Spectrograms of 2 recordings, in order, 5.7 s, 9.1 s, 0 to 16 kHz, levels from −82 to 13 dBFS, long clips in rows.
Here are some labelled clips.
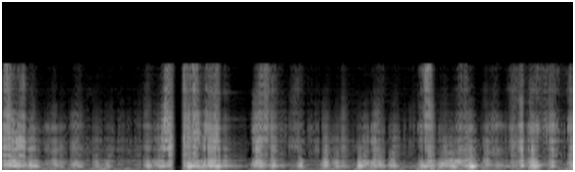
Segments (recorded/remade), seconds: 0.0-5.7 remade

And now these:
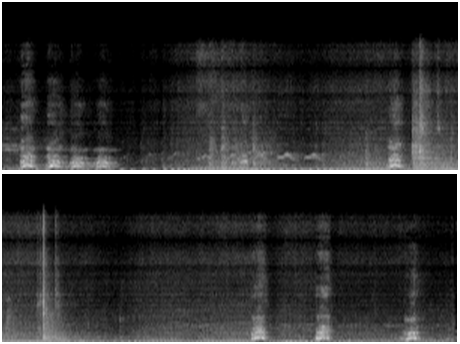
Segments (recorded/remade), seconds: 0.0-9.1 remade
